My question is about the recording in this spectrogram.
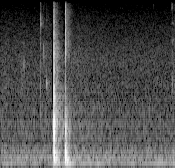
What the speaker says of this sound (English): if you go to the toolbar here and click on paths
